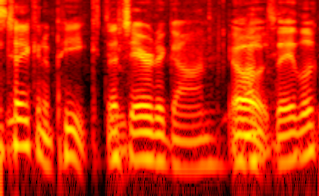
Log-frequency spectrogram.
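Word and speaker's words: Erdoğan: That's how you pronounce it. How do you That's say his how- name? Erdogan.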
